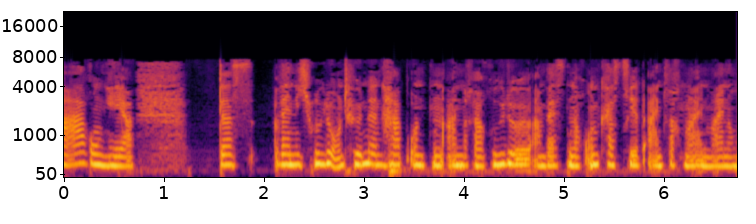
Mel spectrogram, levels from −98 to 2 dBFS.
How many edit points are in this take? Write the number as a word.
zero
